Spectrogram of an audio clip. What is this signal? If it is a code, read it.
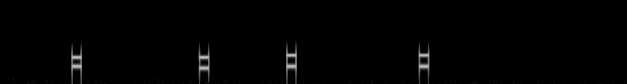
DTMF, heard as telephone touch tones, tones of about 90 ms. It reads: 8 5 9 9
